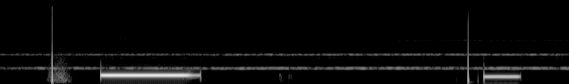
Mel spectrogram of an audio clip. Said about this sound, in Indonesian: Langsung kita telepon. Nah, kita telepon aja dulu.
